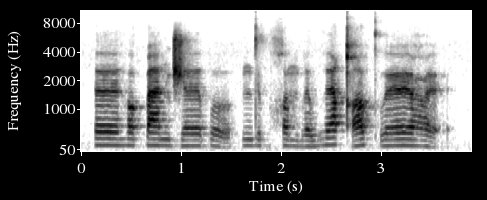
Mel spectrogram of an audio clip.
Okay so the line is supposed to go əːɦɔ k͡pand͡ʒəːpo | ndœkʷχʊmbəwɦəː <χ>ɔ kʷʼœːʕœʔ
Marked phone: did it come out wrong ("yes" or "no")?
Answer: yes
